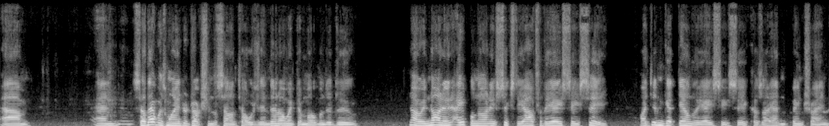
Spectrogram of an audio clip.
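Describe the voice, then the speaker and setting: Against a quiet background, a man with an Australian accent speaks at a fairly high pitch and a moderate pace, with ordinary pitch variation. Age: 80s+. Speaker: former Scientologist. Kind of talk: interview answer.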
